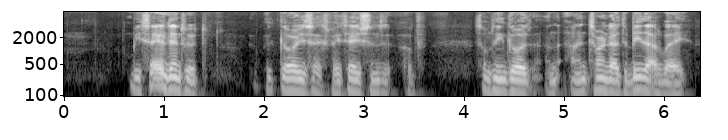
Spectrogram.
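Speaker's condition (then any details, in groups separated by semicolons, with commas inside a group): Parkinson's disease; diagnosed about 10 years ago, progressive, expected to worsen; aches and pains, various tremors, fingertip trouble with buttons, hallucinations, hard first morning hour needing dopamine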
